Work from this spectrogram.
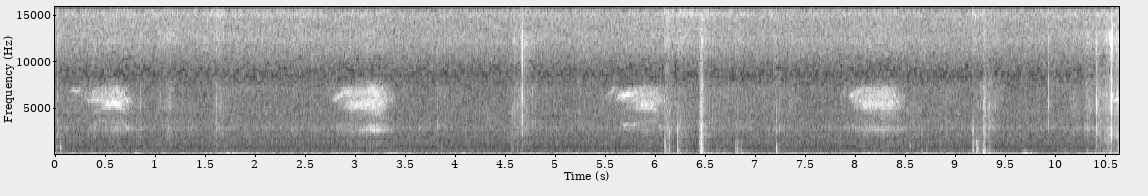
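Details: Resting cat snoring softly, each breath a faint breathy hiss recurring about every two and a half seconds over a steady low rumble, with a few sharp clicks in the second half.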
